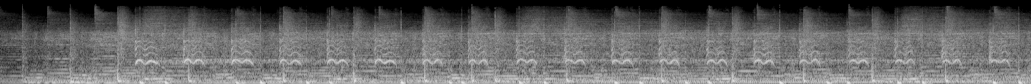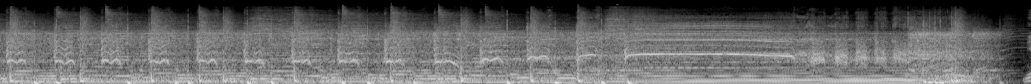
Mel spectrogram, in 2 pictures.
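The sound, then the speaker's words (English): A loud, dense rock song played live by a band at a festival, driving drums and distorted guitars under a shrill, screeching vocal that rises into a long sustained wail near the end. “they kick into their first song, and I hear this”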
